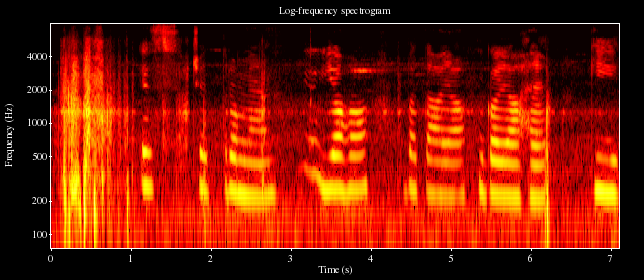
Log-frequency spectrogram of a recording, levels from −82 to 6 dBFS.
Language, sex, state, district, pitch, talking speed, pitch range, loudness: Hindi, female, Madhya Pradesh, Dhar, 245 Hz, 70 wpm, 225-255 Hz, -21 LUFS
